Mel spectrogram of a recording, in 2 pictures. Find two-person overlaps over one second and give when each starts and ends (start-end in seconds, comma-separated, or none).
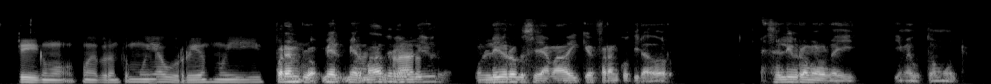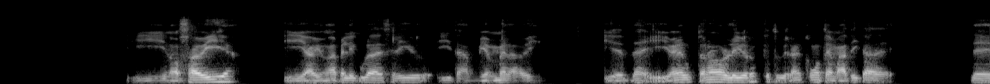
2.7-4.2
